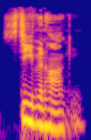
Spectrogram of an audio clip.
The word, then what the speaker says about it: Stephen Hawking: What did I say? – Steve Hawkins. – And what was his name? – Stephen Hawking. – So like, I said it right, but wait. – Instead of I said Steve Hawkins and says Stephen Hawkins. – Yeah. – Did you just correct me for missing an N? – Well, like it's different.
